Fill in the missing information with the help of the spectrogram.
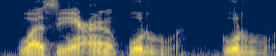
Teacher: tanda sukun sebelum ro sukun ini ada harakat domah nih maka huruf ro sukunnya ini dibaca tebal dibaca tkhim sehingganya pangkal lidah kita itu ya naik terangkat ke atas ketika Kita mengucapkannya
